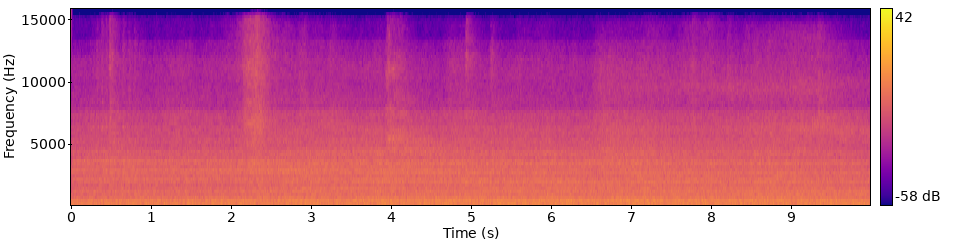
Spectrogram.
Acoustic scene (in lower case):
subway station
